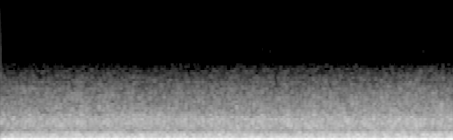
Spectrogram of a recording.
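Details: Jeep Willys with FuelTech programmable injection holding a steady, fast, even idle with a firm low drone and no stumble, higher than it should be; idle setting being adjusted in the software, cause unconfirmed.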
